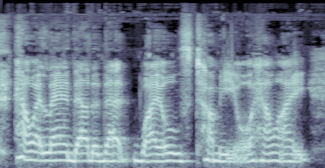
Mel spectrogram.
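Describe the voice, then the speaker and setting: This voice has an Australian accent, a somewhat breathy quality and a fairly slow pace. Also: woman. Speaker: podcast host. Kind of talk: personal podcast monologue. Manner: casual.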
